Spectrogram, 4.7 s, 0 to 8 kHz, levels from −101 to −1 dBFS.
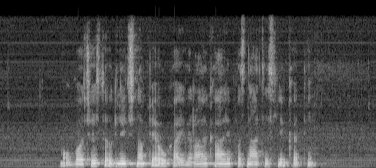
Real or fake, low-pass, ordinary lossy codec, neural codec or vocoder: real; none; none; none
